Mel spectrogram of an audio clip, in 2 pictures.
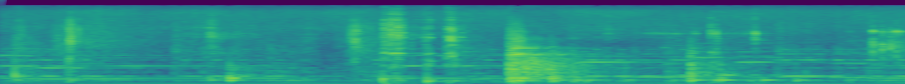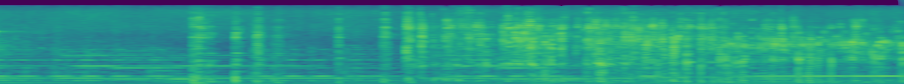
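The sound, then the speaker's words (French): Liquid pours from a bottle into a glass: a splashy burst of filling with a few small knocks and clinks around it, set against a cluttered background. “Il se remplit un verre.”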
